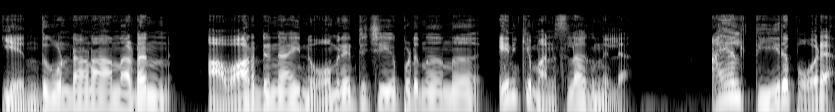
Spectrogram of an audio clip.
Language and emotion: Malayalam, disgusted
